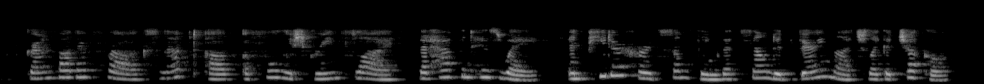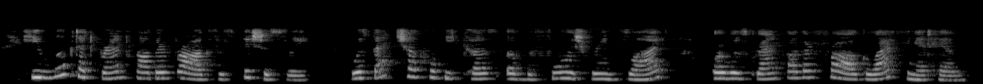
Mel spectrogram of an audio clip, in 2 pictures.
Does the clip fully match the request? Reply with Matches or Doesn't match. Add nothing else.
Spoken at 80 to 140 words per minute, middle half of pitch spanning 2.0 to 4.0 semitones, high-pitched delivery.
Doesn't match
